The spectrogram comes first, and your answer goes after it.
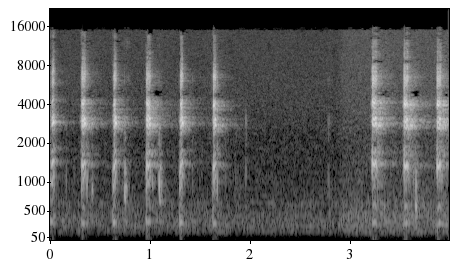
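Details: Prairie dogs calling in short sharp barks, about three per second, a run of six, a pause, then three more; each bark harmonic and high, with no other clear sounds.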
